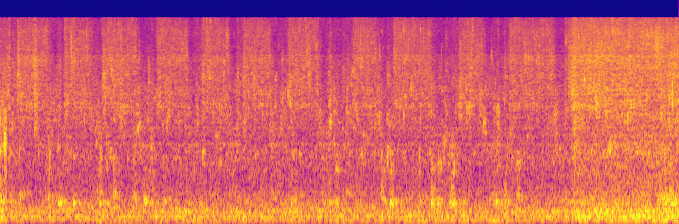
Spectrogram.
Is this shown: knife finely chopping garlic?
no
